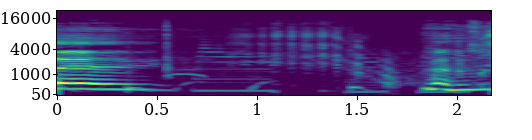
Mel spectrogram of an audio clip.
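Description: A song: a wavering, held sung note over a steady bass line, dying away about half a second in; after a quieter gap the singing voice comes back near the end.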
